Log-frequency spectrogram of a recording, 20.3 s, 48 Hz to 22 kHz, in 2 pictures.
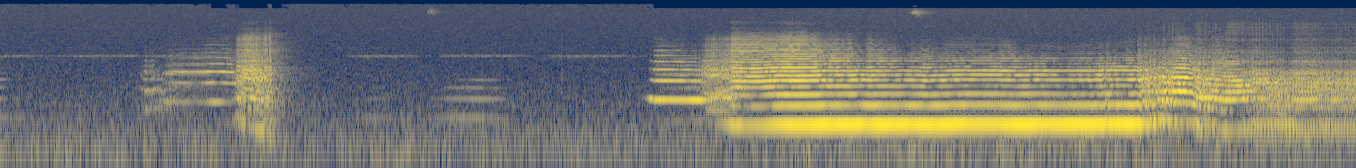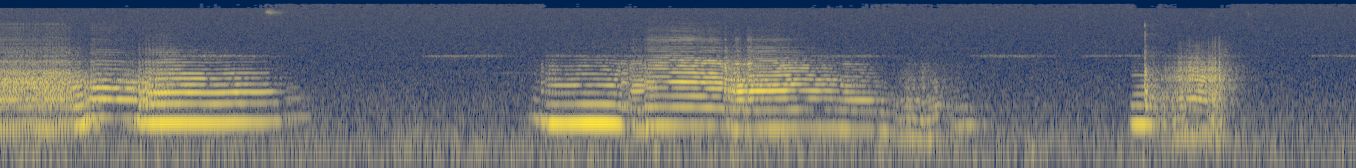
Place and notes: Mladinska, Maribor, Slovenia - late night creaky lullaby for cricket/9
cricket outside, exercising creaking with wooden doors inside
15 August 2012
